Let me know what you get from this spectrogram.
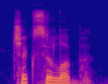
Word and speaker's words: Chicxulub: Chicxulub.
